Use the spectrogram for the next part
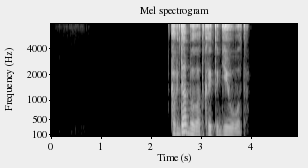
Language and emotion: Russian, neutral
